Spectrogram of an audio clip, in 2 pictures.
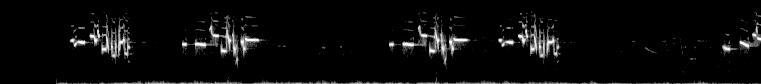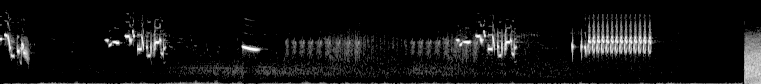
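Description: A songbird singing short, varied chirping phrases every few seconds, ending in a buzzy trill near the end.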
